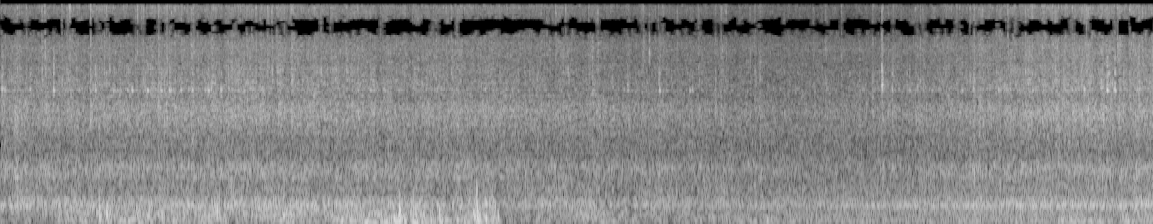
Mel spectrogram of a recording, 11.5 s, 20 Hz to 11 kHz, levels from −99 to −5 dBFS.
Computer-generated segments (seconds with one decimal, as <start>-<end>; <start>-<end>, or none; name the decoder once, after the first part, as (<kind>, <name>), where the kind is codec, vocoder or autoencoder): none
